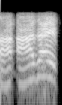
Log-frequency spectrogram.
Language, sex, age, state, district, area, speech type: Gujarati, male, 45-60, Gujarat, Aravalli, urban, conversation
